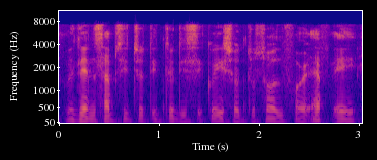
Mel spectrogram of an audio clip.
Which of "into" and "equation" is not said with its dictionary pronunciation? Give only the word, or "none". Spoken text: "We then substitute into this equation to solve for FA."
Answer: equation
